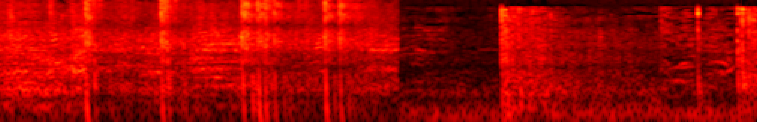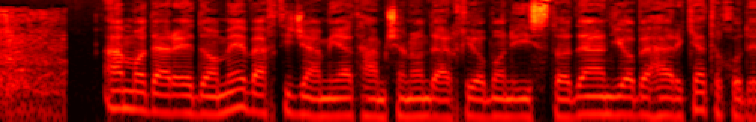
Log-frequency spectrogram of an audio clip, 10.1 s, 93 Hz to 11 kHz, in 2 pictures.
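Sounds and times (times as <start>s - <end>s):
gunshots fired into the air at a protest: 0.0s - 2.7s, 3.4s - 4.2s
dense noisy crowd at a protest: 0.0s - 5.6s
speech: 5.8s - 10.0s.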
